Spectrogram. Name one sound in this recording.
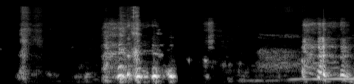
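A woman laughs loudly over an online call.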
